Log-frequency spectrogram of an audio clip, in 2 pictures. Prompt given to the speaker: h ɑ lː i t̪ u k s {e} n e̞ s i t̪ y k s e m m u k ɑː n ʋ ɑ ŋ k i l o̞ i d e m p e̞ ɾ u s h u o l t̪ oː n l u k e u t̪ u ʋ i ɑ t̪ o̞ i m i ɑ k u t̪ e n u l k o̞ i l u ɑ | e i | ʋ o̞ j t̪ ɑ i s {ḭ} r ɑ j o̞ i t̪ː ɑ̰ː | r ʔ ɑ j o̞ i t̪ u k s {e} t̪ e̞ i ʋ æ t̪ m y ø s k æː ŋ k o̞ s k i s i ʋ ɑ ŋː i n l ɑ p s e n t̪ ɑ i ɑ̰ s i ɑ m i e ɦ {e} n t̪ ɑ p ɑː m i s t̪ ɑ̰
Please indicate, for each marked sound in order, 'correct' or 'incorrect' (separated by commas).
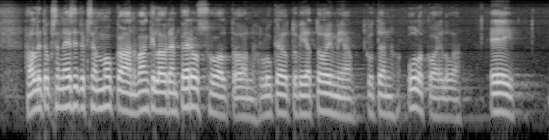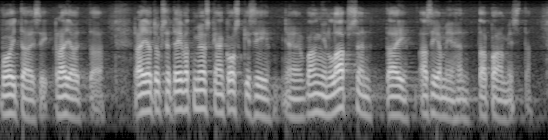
correct, correct, correct, correct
